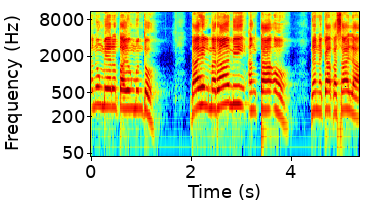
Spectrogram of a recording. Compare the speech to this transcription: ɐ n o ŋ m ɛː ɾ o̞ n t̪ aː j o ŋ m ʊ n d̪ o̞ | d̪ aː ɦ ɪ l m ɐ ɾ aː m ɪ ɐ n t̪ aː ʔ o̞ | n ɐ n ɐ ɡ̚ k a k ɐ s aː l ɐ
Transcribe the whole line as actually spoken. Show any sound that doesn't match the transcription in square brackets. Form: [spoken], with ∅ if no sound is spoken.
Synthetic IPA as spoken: ɐ n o ŋ m ɛː ɾ o̞ n t̪ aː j o ŋ m ʊ n d̪ o̞ | d̪ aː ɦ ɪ l m ɐ ɾ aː m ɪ ɐ [ŋ] t̪ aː ʔ o̞ | n ɐ n ɐ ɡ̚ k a k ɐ s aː l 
